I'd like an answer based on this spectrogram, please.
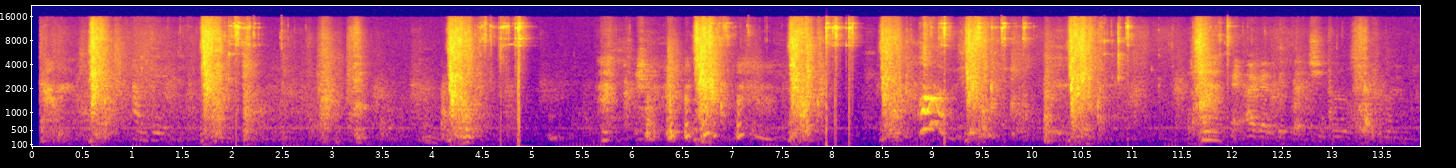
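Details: Pet dog in a sneezing fit: a string of sharp, hissing, broadband snorts bursting out every second or so, separated by brief sniffly pauses and softer breathy noises.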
